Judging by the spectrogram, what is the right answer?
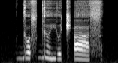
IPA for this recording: ɡʲɔsɡʲə jət͡ʃʼas

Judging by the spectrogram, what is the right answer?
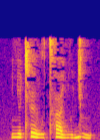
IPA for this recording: ʎacʰɛvɯ tʰaʎo ɟɯ

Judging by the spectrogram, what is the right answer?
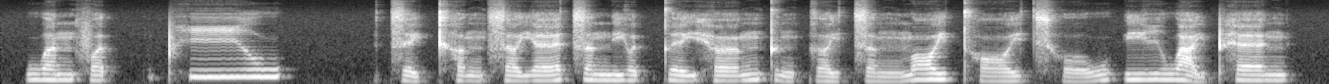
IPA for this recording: wɐ˧nfɐ˨t̚ | pʰiː˥w | t͡se˨˩jkʰɐ˨ŋsɐ˨˧j ɛː˨˥t͡sɐ˧n jɵ˨˥t̚ t̪e˨jhœː˨˥ŋt̪ɪ˨˩ŋ kɐ˨jt͡sɐ˨ŋn̪ɔː˥j t̪ʰɔː˨˧jt͡sʰo˨˥w | jiː˧waː˨˩j pʰɛː˧ŋ

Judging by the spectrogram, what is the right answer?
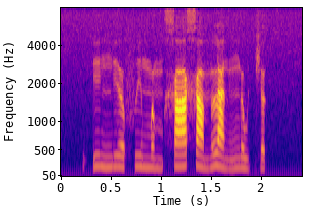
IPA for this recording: ʔi˨˩ŋi˨˩ə̯ fi˨˩mə˨˩˨mxaː˧˥xa˨˩˦m la˨˩˨nŋə˨˩w cə˨˩k̚

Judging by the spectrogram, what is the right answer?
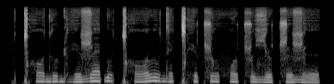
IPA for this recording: ǀʰɔduɖʱɪ ʐæɠʊǀʰɔ ludɛǀʰɪʈ͡ʂʊ fɔʈ͡ʂʊʑə˞ʈ͡ʂə ʐə

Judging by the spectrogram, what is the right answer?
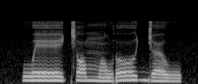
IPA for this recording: weːcɔ mɔ̃wɾoː ɟœw

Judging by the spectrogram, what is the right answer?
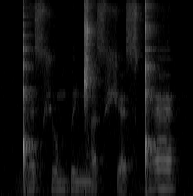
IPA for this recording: ɡ͡ǃæsʃompeŋ͡ǁa̰s ʃæ̰sɡ͡ǃæ

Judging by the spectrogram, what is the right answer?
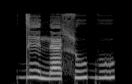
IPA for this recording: denæ ɬubu

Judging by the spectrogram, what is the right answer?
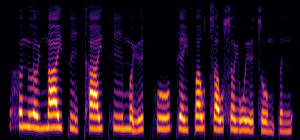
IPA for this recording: hɵ˧nlɵ˨ɥn̪aː˧j t̪iː˨˩kʰaː˨˧jt̪ʰiː˨ mɵ˨˩ɥyː˧t̚ fuː˨˥ke˨j pɐ˥wt͡sɐ˨˥wsɵ˨ɥ wyː˨˩t͡suː˨˩mpɪ˨ŋ

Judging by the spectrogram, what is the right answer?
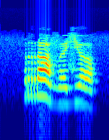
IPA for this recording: ra vɛzʲɐ

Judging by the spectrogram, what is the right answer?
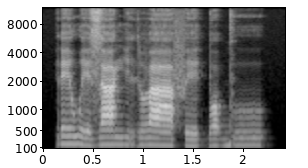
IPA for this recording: ɾeː˦we˨ zaː˦ŋi˨r βaː˦˨feː˨ɡ͡bɔ˦ ɡuː˦

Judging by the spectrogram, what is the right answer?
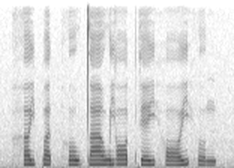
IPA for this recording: hɐ˨jpɐ˨˥t̚ho˨w t̪aː˧wjɔː˧t̚ke˨˧jhɔː˨˥j hʊ˨ŋ

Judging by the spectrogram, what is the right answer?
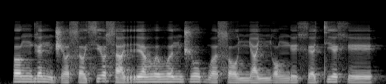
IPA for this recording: ʌ˥ŋɡɛ˥ nd͡ʒʌ˩sʌ˩ sʲɔ˥ sa˩rʲa˥βə˥ βə˥nd͡ʒo˥bʌ˩ sɔ˩ɲa˩ɲɔ˩ ŋe˩xɛ˩tʲɛ˥ xe˩

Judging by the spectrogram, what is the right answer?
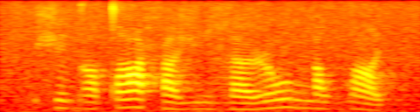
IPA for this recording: ʃeɡotˤi ħaʒiɮaɭo ŋəlˠdˤi

